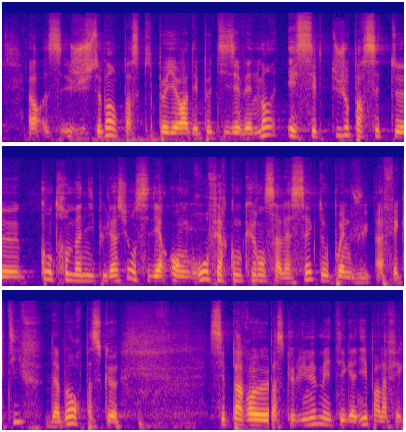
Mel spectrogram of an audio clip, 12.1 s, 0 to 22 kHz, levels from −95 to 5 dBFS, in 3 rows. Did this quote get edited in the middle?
yes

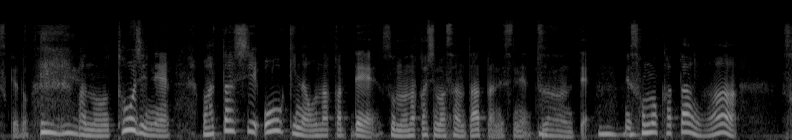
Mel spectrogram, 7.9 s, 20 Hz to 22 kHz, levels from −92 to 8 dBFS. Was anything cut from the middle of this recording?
no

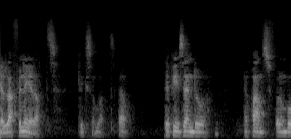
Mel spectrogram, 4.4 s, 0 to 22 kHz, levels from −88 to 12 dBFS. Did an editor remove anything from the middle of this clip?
yes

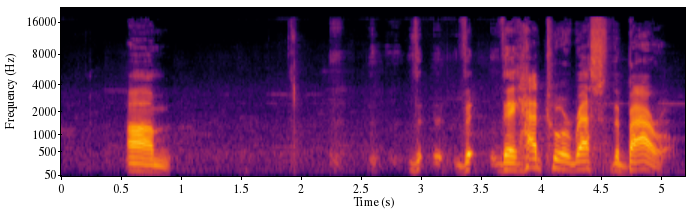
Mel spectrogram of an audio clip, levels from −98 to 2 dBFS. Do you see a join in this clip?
yes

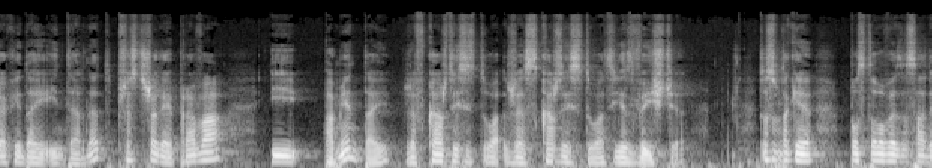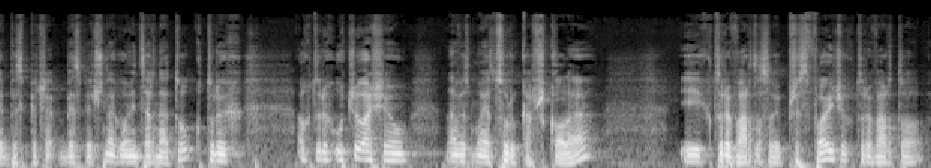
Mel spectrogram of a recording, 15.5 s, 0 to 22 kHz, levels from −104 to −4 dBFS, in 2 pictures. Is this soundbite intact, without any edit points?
yes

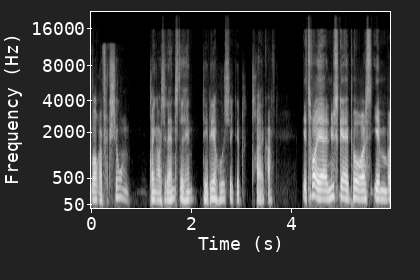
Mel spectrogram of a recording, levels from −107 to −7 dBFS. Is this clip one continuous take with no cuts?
yes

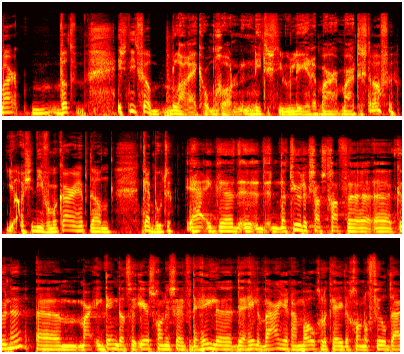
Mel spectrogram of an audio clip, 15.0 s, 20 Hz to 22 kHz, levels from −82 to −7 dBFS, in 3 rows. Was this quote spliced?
yes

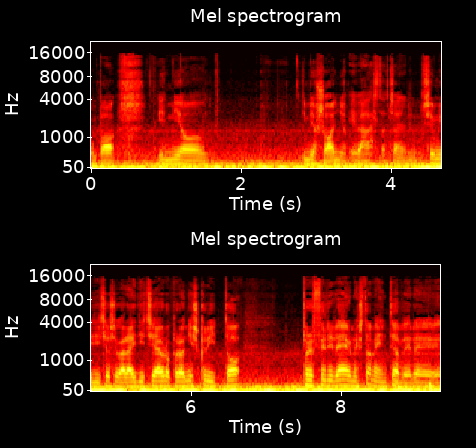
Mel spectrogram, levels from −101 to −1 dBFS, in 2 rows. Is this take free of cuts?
no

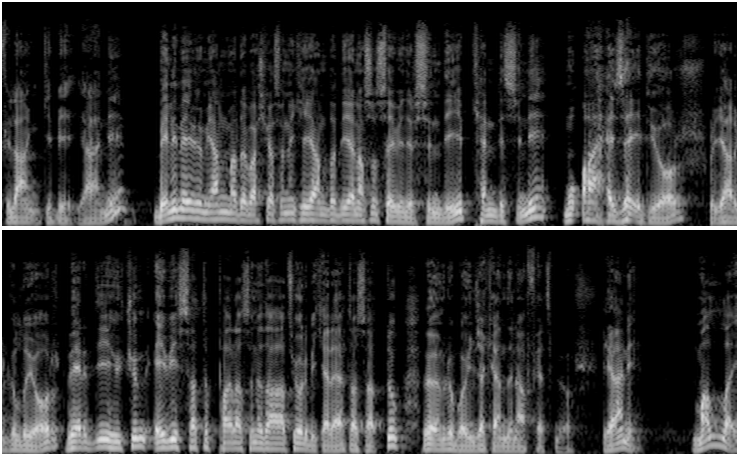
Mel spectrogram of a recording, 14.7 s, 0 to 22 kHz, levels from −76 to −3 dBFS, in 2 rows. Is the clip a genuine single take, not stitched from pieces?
no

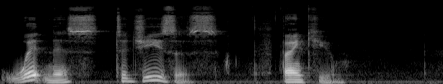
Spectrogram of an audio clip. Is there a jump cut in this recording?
yes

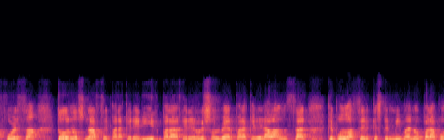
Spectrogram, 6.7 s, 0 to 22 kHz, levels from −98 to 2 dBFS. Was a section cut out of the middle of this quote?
no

